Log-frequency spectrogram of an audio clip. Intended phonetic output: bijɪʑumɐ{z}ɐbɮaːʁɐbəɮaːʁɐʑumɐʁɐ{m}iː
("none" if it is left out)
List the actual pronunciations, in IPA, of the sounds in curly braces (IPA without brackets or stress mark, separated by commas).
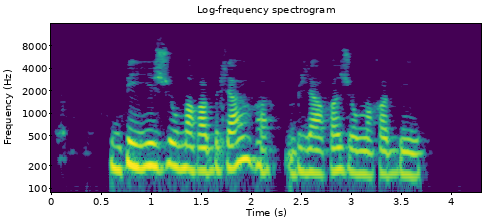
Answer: ʁ, b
